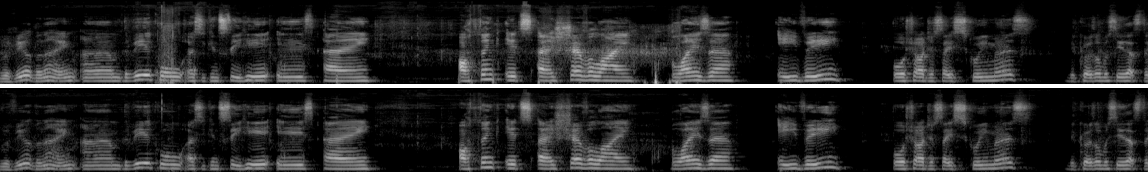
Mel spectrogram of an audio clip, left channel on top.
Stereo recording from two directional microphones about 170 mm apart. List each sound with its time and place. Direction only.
0.2 s speech: 45° right (ahead or behind); by 5.6 s 15° right (ahead or behind)
6.0 s speech: 55° right (ahead or behind)
6.7 s speech: 10° right (ahead or behind)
